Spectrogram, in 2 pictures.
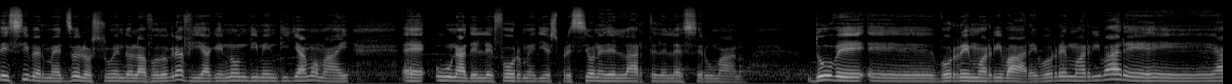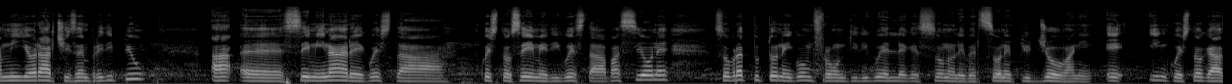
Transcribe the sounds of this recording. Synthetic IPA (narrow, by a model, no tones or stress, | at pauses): t̪esːipermɛd̪zːod̪elost̪ɾumɛnt̪od̪elafot̪oɡɾafiːak̟enːond̪iment̪ikjaːmomaj | ɛunad̪elːeformed̪iespɾesːjoːned̪elːart̪ed̪elːɛsːeɾeumaːno | d̪oːve | vorːemːoarːivaːɾevorːemːoarːivaːɾe | amːiʎːoɾart͡ʃis̬ɛmpɾed̪ipju | aseminaːɾekwest̪a | kwest̪osɛːmed̪ikwest̪apasːjoːnesopɾat̪ːut̪ːonejkoɱfɾont̪id̪ikwelːekesːoːnolepersoːnepjud͡ʒːoːvanie | iŋkwest̪okaː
